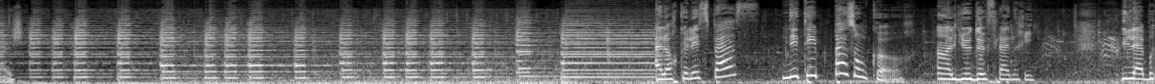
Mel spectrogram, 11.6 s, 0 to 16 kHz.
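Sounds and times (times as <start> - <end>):
car horns honking in busy road traffic: 0.0 - 7.4
low rumble of traffic engines: 0.0 - 11.5
speech: 0.2 - 0.4, 6.6 - 10.5, 11.2 - 11.5.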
